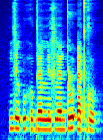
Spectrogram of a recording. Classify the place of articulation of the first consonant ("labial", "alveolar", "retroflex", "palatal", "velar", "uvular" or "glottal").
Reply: alveolar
